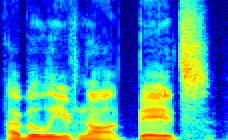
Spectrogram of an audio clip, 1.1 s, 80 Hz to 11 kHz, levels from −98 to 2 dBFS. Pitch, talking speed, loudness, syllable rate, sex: 105 Hz, 210 wpm, -16 LUFS, 7.0 syllables/s, male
